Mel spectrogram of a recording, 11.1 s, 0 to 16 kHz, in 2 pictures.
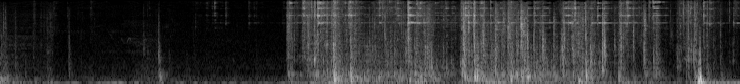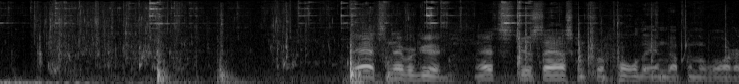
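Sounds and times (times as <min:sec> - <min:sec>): fish and lure clattering in kayak: 0:01.2 - 0:11.0.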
